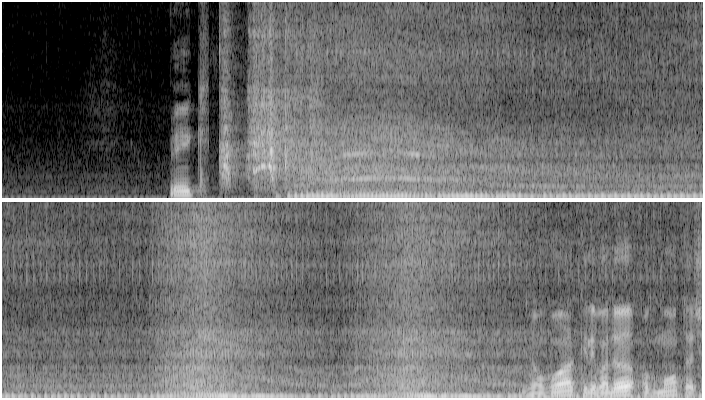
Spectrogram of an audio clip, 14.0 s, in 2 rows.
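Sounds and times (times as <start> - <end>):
single-cylinder engine idling and revving: 2.5 - 14.0.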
